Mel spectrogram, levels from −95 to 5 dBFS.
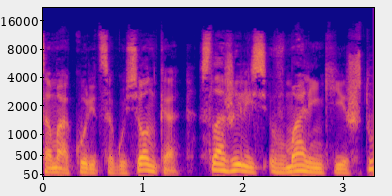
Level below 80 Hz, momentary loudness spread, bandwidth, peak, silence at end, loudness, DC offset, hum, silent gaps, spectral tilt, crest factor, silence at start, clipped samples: -42 dBFS; 9 LU; 13 kHz; -4 dBFS; 0 s; -18 LUFS; under 0.1%; none; none; -5.5 dB/octave; 14 dB; 0 s; under 0.1%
